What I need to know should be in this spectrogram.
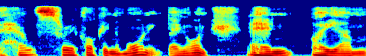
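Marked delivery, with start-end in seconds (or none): none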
